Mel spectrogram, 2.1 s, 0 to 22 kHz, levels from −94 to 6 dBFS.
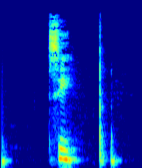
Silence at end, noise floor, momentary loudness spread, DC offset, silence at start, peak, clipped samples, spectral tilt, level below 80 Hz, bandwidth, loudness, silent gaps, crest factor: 0.4 s; -85 dBFS; 20 LU; under 0.1%; 0.05 s; -12 dBFS; under 0.1%; -3 dB/octave; -66 dBFS; 15.5 kHz; -27 LUFS; none; 22 dB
